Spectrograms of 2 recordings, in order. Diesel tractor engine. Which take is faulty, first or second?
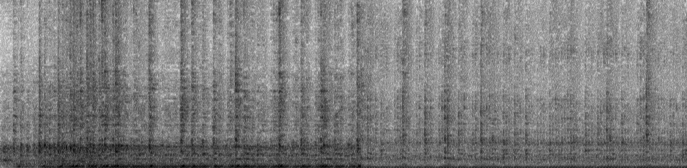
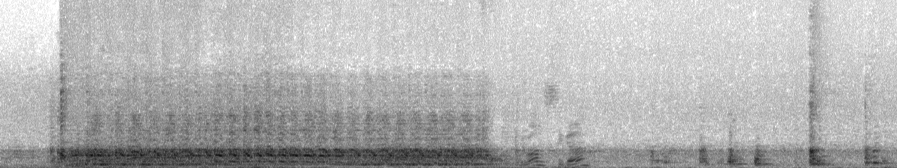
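second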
